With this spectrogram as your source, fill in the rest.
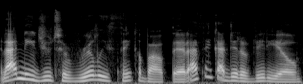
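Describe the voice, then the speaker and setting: The recording is very clean and the background silent. The speaker is a woman. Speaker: podcast host. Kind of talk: podcast commentary reading out notes from a sermon.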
